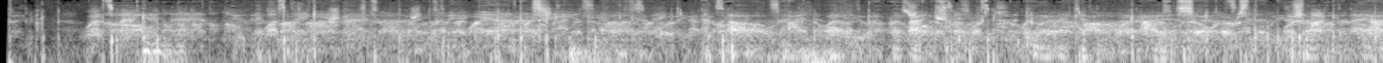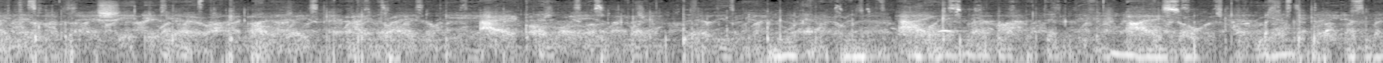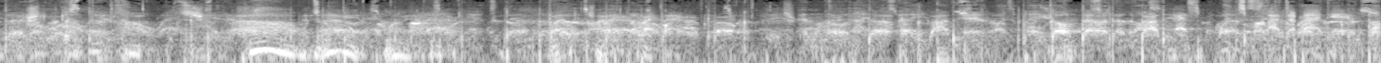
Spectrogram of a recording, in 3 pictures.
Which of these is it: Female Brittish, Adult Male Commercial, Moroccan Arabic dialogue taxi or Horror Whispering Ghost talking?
Horror Whispering Ghost talking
